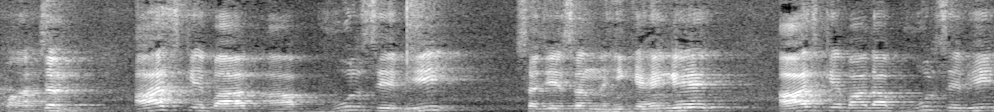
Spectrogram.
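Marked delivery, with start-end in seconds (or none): none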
